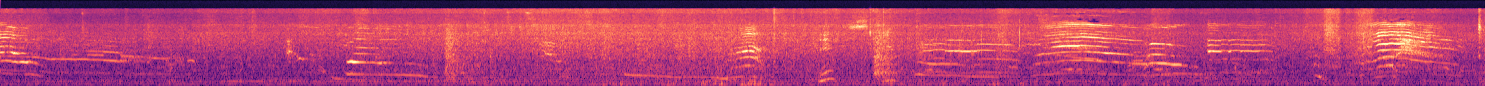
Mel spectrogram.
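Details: Several stray cats at a pagoda mew repeatedly while being given rice and fish. Calls start as soft, scattered mews and build into a busy chorus of short, rising, overlapping meows, with occasional knocks and clatter between them.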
